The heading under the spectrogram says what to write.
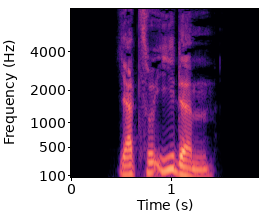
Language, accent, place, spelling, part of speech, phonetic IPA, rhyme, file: German, Germany, Berlin, jazzoidem, adjective, [jat͡soˈiːdəm], -iːdəm, De-jazzoidem.ogg
- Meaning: strong dative masculine/neuter singular of jazzoid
